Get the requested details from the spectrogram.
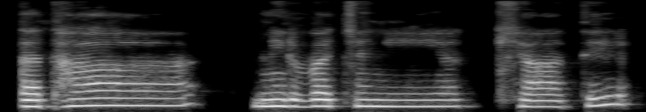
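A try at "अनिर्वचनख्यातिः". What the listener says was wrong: अनिर्वचनीय नहीं, अनिर्वचन तो अनुष्टुप होगा। अनिर्वचनीय करोगे तो अनुष्टुप नहीं रहेगा। वो पुस्तक में जो दिया है, आपकी पुस्तक में अनिर्वचनीय दिया है, मतलब पहले आगे पीछे कहीं नहीं दिया। हाँ, जिसके पुस्तक में अनिर्वचनीय दिया है उसको अनिर्वचन कर दो।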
